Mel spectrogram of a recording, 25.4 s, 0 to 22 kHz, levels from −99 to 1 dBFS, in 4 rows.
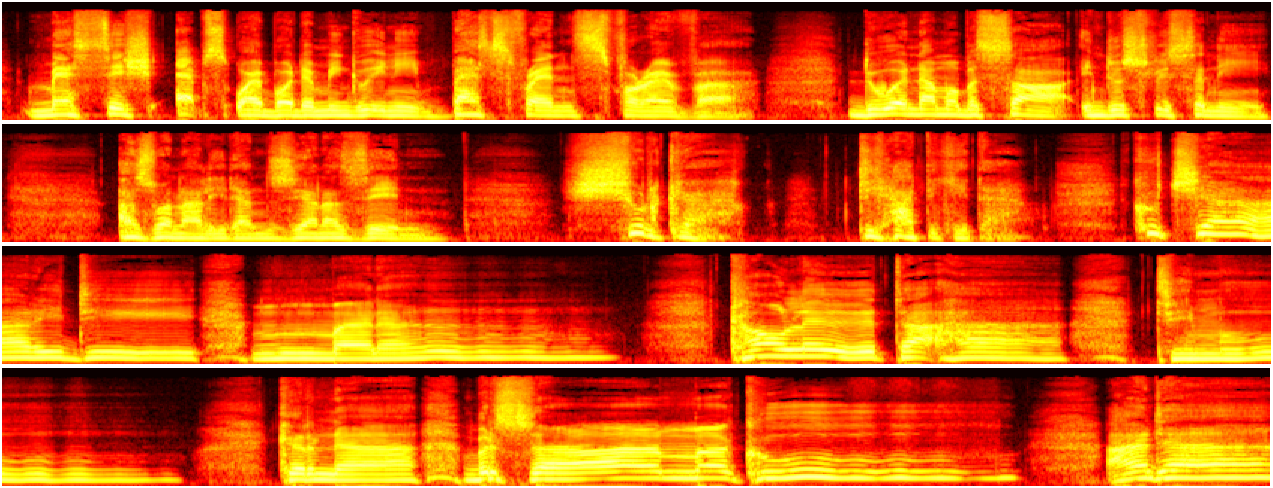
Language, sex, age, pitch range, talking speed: Malay, male, 40-59, 125-190 Hz, 75 wpm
